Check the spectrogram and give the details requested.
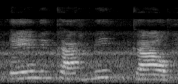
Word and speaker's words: Amy Carmichael: Se escreve Amy Carmichael, mas a gente lê Amy Carmichael.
